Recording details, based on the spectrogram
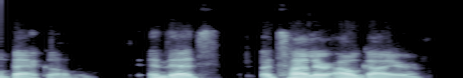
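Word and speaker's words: Allgeier: going to a backup and that's a Tyler Algy right now. He's RB20 Algy. I had I looked it up and he pronounced it alire.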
